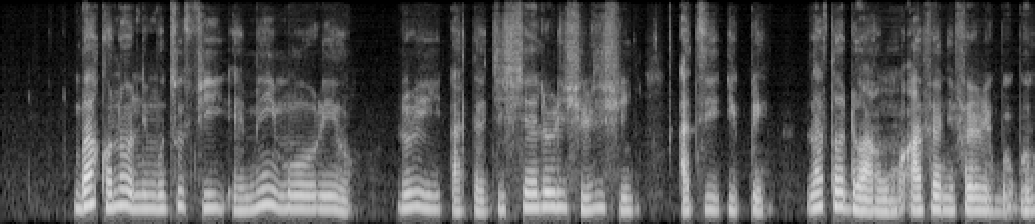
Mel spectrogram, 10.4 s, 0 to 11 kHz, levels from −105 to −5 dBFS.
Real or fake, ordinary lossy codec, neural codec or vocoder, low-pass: fake; none; vocoder, 22.05 kHz, 80 mel bands, HiFi-GAN; none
